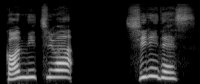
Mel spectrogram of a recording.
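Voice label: Japanese, Japan; iOS Sounds; sakura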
